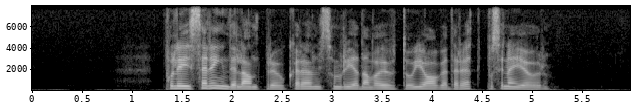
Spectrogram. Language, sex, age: Swedish, female, 21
